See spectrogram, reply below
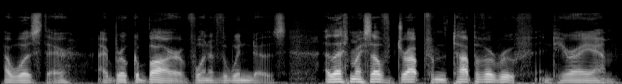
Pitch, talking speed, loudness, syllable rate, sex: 95 Hz, 250 wpm, -19 LUFS, 5.8 syllables/s, male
